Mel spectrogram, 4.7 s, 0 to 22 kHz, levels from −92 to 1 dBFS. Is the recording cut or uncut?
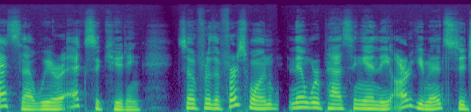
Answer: cut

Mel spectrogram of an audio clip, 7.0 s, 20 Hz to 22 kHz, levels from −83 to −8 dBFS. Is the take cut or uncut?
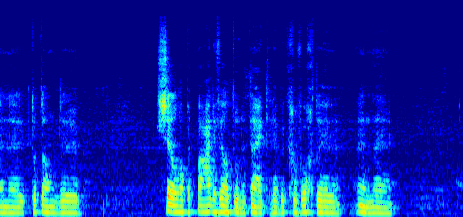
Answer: uncut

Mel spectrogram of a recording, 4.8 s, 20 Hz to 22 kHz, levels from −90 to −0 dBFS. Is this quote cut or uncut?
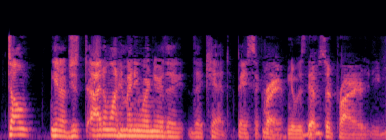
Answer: cut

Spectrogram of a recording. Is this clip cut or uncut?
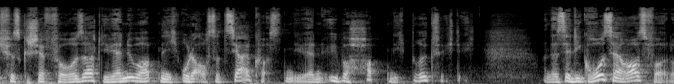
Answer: cut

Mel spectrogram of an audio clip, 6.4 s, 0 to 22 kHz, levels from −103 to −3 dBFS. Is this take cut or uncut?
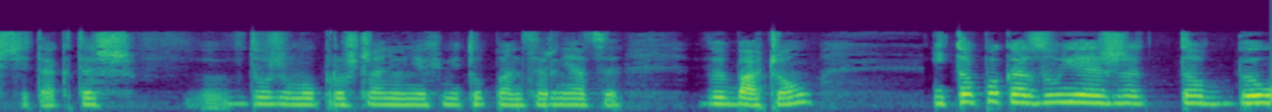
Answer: uncut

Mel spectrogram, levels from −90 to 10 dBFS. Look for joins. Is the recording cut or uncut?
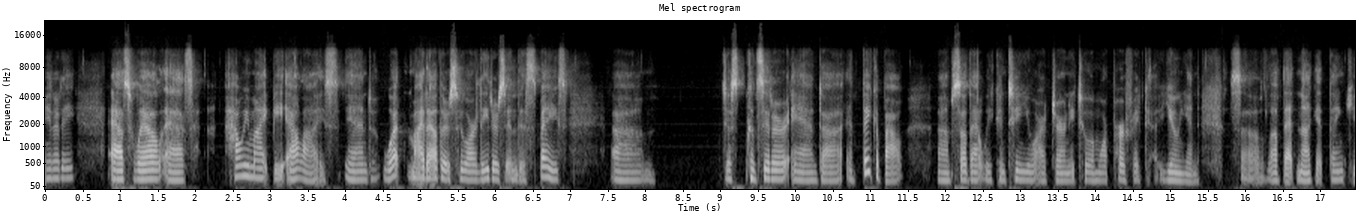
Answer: cut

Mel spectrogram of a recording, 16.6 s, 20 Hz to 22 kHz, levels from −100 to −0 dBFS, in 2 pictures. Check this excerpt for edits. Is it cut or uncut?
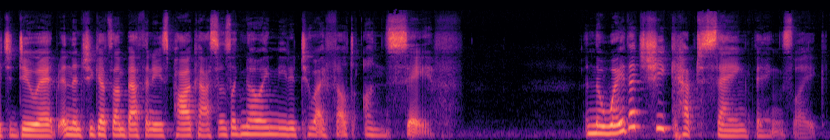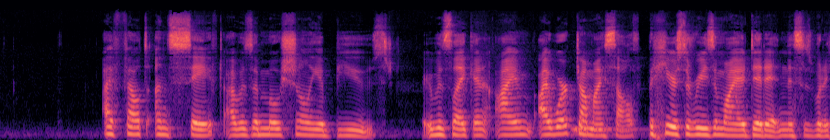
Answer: cut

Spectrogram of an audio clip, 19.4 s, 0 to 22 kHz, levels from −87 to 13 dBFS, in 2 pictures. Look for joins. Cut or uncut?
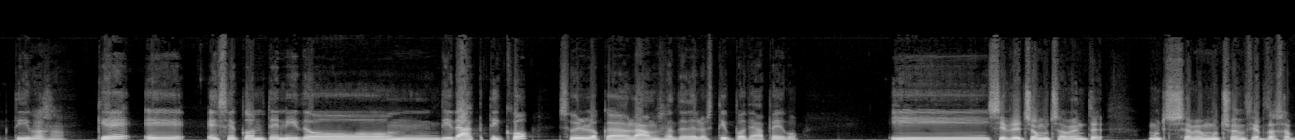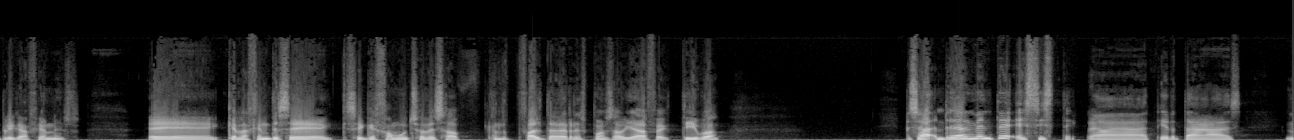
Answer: cut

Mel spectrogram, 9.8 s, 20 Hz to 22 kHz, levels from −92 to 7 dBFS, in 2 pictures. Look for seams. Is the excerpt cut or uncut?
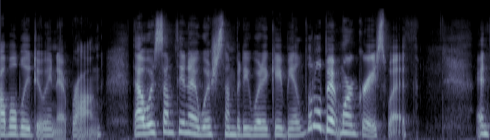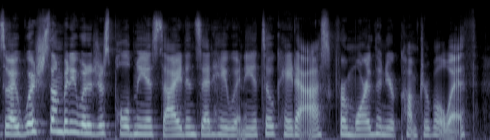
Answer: cut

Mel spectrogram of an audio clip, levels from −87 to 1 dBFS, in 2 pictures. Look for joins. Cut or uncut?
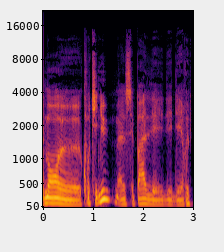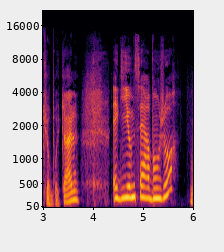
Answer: cut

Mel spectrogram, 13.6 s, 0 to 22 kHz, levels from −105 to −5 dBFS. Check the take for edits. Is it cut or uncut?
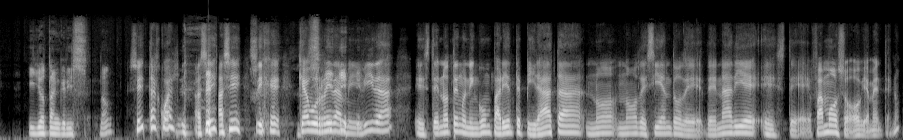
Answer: cut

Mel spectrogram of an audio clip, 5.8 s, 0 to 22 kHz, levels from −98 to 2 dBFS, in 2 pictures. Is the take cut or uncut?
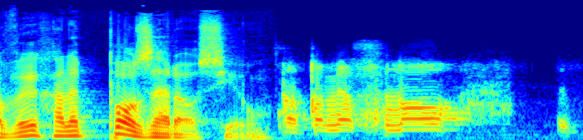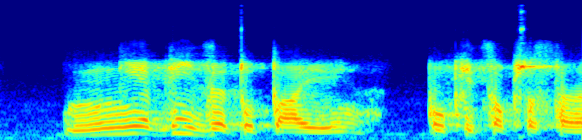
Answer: cut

